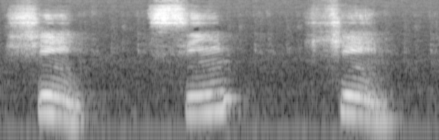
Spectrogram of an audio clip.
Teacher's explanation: MAKHRIJ is from middle of the tongue, touches the upper hard part of the roof of our mouth, so that is the place.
